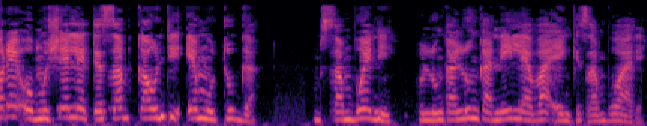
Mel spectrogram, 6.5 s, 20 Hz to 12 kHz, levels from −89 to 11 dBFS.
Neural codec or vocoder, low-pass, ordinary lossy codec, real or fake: none; 9.9 kHz; AAC, 32 kbps; real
